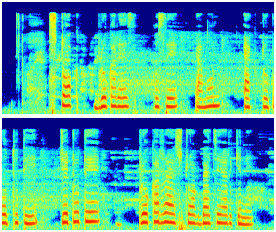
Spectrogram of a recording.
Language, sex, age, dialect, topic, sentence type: Bengali, female, 25-30, Rajbangshi, banking, statement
